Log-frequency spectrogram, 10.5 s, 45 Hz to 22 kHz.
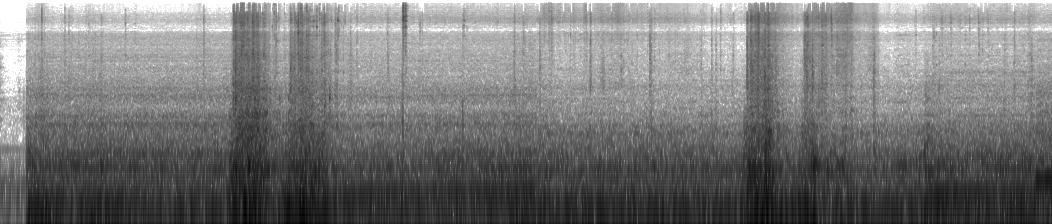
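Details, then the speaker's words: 2004 Chevy Silverado road test after the front-end repair, several miles over bumps: low road rumble with only dull thumps, the earlier rattly clunky front-end noise gone. "So as you hopefully heard in the last clip, that noise is gone. So I've been driving this truck now for several miles, gone over a bunch of bumps, and it feels significantly better."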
